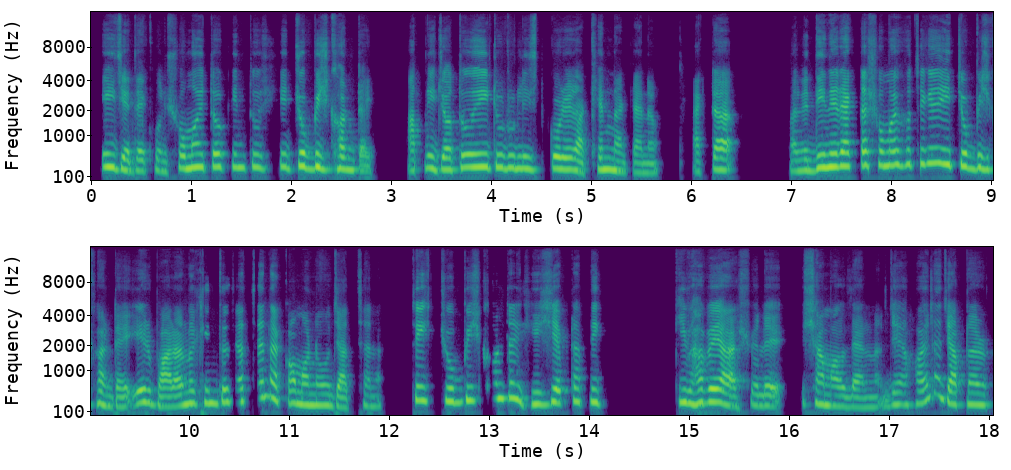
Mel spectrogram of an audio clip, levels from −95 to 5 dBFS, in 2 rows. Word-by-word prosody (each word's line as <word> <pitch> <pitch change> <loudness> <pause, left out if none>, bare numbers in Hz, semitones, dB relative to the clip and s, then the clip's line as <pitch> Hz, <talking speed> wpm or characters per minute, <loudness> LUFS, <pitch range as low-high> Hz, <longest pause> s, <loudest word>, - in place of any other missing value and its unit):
এই 260 - +6
যে 210 - +3
দেখুন, 195 +1 -5 0.2
সময় 245 +2 +4
তো - - +5
কিন্তু 255 0 -3 0.2
সেই 265 -2 -4
২৪ 265 -3 +4
ঘন্টাই। 220 -2 -1 0.4
আপনি 200 +5 -6
যতই 250 +5 +3
টু-ডু 245 -1 +1
লিস্ট 215 -2 -2
করে 225 -1 +5
রাখেন 220 +5 -1
না 185 - -4
কেন, 165 -1 -6 0.5
একটা 215 +4 -2 0.7
মানে 190 +1 -3
দিনের 260 +2 +7
একটা 275 +1 0
সময় 290 +1 +3
হচ্ছে 310 +1 -4
গিয়ে, 335 +1 +2
এই 300 - +3
২৪ 245 -4 +2
ঘন্টা, 195 -6 -3 0.2
এর 255 - +3
বাড়ানো 190 +5 +2
কিন্তু 240 0 -1
যাচ্ছে 260 +6 -5
না, - - +5
কমানোও 210 -3 +1
যাচ্ছে 175 +3 -6
না। - - -14 0.3
তো - - -25
এই - - 0 0.2
২৪ 275 +1 +1
ঘন্টার 325 0 +1 0.2
হিসেবটা, 245 +4 0
আপনি 265 0 -2 0.8
কীভাবে 255 +1 +4 0.2
আসলে 200 +1 -5 0.4
সামাল 205 -5 -1
দেন? 170 -1 -5 0.2
যে 220 - -3 0.2
হয় 240 +4 -2
না - - -6
যে, - - +2
আপনার 220 -1 -2
240 Hz, 165 wpm, -20 LUFS, 210-265 Hz, 0.8 s, দিনের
